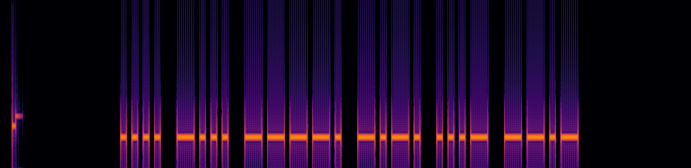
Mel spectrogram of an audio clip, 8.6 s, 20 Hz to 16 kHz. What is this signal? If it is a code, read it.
Morse code, heard as a keyed tone, about 17 wpm, 700 Hz. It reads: HB9CVQ
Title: Call Signs Repeated 3x - 17wpm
